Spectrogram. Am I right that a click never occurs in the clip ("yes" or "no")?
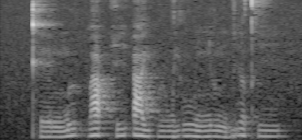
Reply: yes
